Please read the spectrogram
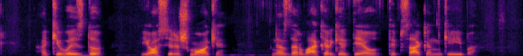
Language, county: Lithuanian, Utena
